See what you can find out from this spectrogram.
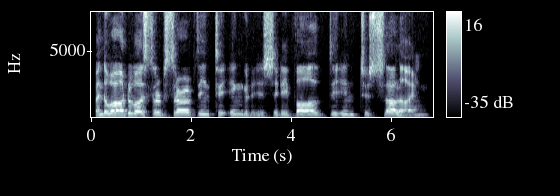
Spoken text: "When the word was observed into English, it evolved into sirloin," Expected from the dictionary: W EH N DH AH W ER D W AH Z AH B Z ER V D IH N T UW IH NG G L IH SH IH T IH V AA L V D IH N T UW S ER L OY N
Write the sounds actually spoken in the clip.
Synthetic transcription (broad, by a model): W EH N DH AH W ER D W AH Z AH B Z ER V D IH N T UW IH NG G L IH SH IH T IH V AA L V D IH N T UW S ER L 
